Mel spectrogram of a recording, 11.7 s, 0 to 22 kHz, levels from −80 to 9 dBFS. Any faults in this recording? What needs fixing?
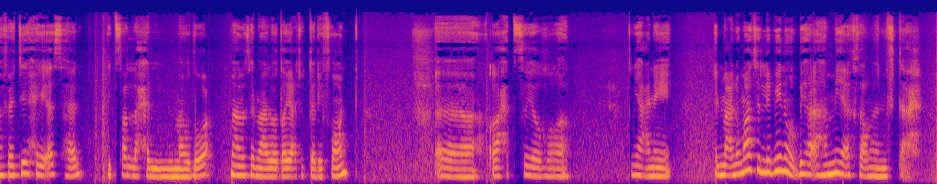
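Gain pumping runs through the whole clip. The room noise sits about 41 dB below the speech, and the gain swings by around 25 dB, pulling down under every loud sound. The likely cause is microphone gain set far too high, with a fast limiter pulling it down on each peak. Lower the input gain so the limiter rarely needs to act.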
